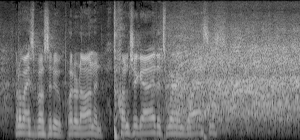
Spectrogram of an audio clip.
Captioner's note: audience laughter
